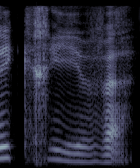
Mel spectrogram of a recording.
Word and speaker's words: écrivent: Are we pronouncing the ENT? No. Ils écrivent, elles écrivent.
